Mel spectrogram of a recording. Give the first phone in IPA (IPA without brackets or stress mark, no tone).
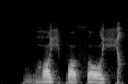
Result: bʱ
